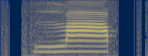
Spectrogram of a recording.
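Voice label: "laap3", Cantonese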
